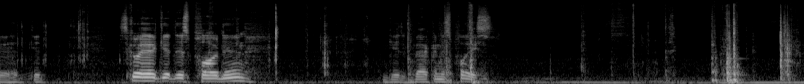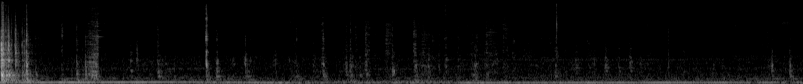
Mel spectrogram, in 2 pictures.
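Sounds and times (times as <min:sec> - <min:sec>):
plastic clattering: 0:06.4 - 0:09.1.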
